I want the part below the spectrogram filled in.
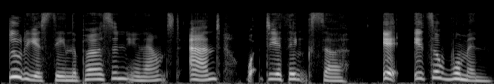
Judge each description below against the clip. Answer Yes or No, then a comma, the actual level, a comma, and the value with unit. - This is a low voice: No, high, 220 Hz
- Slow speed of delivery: No, average, 195 wpm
